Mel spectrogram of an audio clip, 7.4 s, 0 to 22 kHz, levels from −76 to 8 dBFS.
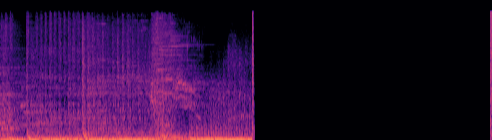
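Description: From 3.78 s to the end, the reader assembles each sample from the wrong bytes, misaligned or in swapped order, so the rapidly changing low-order bits land in the high positions. The result is a loud wash of harsh broadband noise.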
